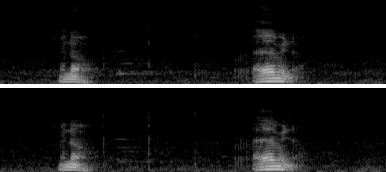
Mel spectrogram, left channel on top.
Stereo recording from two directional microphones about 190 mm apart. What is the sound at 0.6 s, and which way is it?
Speech, 10° left (ahead or behind).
